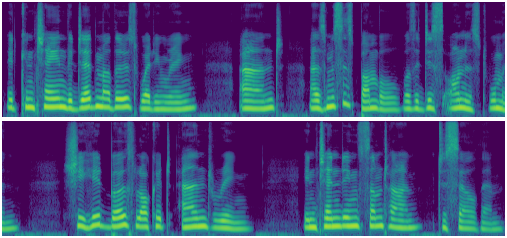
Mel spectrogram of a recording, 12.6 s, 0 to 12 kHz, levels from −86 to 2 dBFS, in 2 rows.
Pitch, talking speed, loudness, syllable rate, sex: 180 Hz, 125 wpm, -19 LUFS, 3.9 syllables/s, female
